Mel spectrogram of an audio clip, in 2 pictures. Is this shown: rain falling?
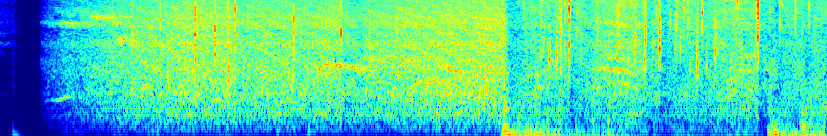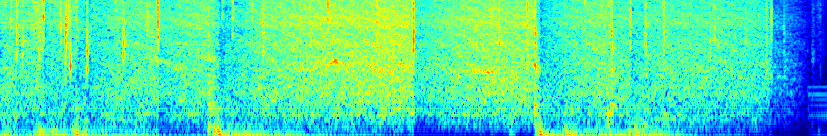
yes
